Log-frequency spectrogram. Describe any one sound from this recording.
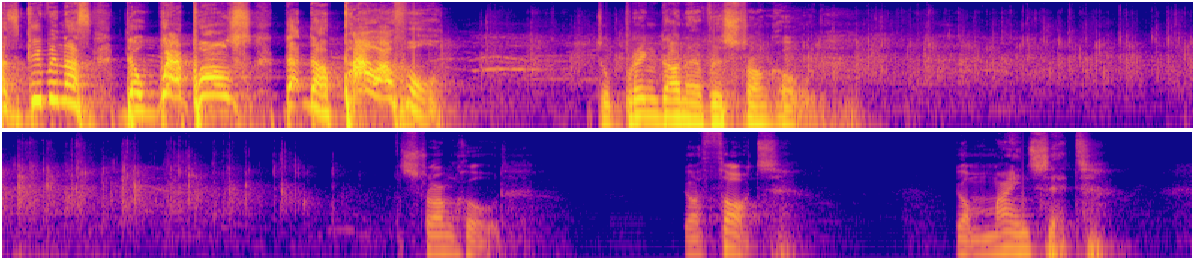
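A man preaches passionately into a microphone, his voice echoing in a large hall.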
